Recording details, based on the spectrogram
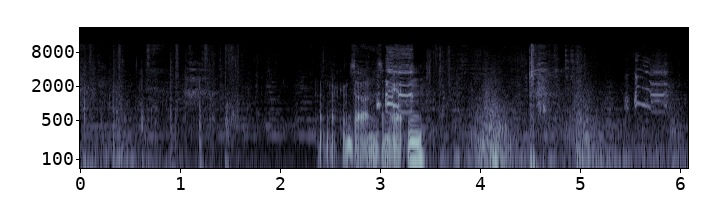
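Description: A chicken clucks in the snowy village of the video game Rise of the Tomb Raider. Fowl calls and clucks rise in bursts amid hoof-like clopping and game ambience, and a voice talks over them.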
